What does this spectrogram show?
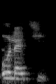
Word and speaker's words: Olati: Voilà, donc j'ai été vite déposer Olati parce que j'aime toujours le côté facile, pratique, facile à prononcer. Donc Olati, comme on l'entend. Donc Olati aujourd'hui veut dire porter en lingala.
